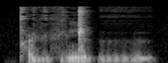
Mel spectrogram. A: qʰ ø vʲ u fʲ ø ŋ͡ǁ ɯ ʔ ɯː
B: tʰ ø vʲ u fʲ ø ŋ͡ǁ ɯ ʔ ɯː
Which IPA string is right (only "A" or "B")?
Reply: A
